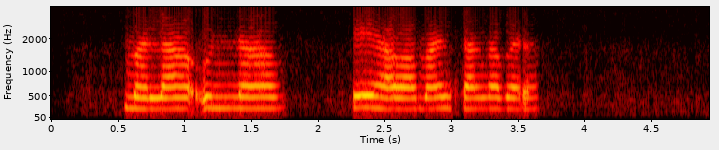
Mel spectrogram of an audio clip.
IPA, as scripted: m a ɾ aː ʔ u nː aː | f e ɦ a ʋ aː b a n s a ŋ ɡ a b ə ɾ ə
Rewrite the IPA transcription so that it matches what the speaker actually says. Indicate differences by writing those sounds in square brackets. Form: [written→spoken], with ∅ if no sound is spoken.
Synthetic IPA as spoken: m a [ɾ→l] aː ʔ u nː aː | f e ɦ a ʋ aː [b→m] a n s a ŋ ɡ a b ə ɾ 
